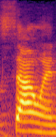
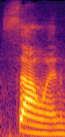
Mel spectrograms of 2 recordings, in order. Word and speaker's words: Samhain: Sam for short because the word soin is spelled something weirdly enough because the gaelic words are just weird and so you say it like soin but it's spelled SAMHSA n Wow yeah but this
